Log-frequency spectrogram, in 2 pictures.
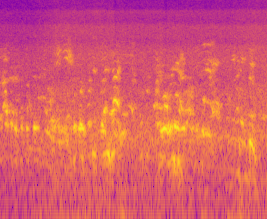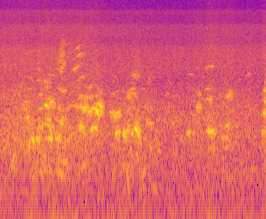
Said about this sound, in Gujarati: હવે તમને નીચે થઈને બતાવું થોડો ધોધ.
